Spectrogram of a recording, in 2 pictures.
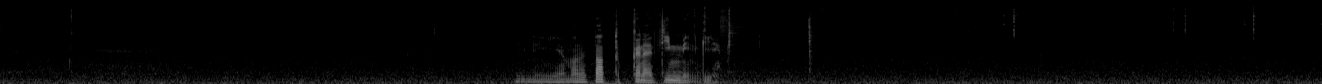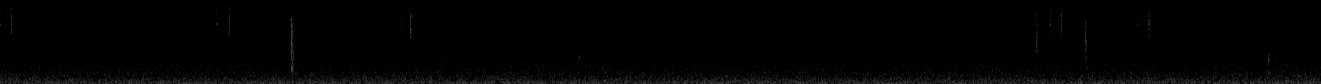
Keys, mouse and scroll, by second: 1.0-1.6 scroll down 3, 2.7 scroll up 2, 3.3 Tab, 4.0-4.7 scroll up 4, 7.0 right click, 8.1 v, 11.8 right click, 12.2 v, 13.2 right click, 15.4 right click, 16.0 v, 18.0-19.8 scroll down 4, 23.9 right click, 24.1 v, 25.7 Tab.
